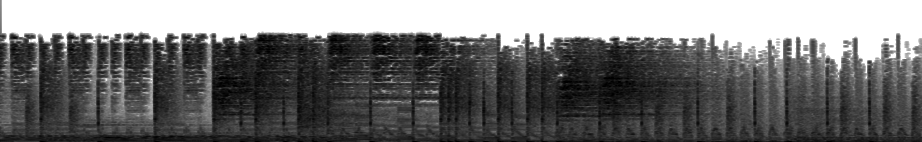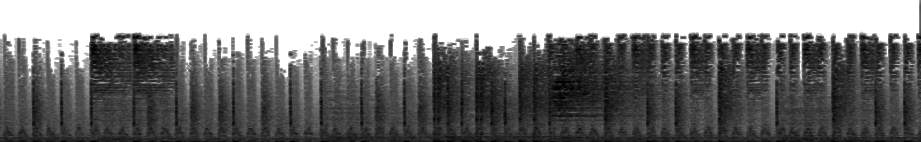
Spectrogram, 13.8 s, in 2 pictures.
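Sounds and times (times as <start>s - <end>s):
Roland SC-33 synthesizer music: 0.0s - 13.8s.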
